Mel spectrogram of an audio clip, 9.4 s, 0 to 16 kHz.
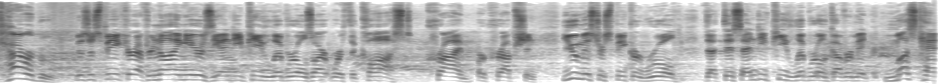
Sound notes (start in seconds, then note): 0.0 some Applause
